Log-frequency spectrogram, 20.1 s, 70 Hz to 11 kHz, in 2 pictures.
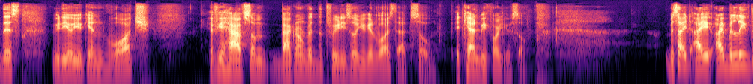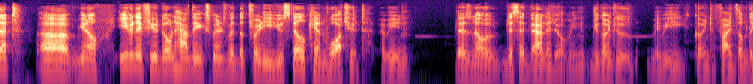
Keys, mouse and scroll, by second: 1.9 alt+middle click, 2.2 alt+right click, 2.4 alt+click, 2.7 alt+middle click, 4.8 alt+middle click, 5.1 alt+right click, 5.3 alt+click, 7.9 double click, 10.0 double click, 11.2 alt+middle click, 11.5 alt+right click, 11.7 alt+click, 12.1 alt+middle click, 12.3 alt+right click, 12.6 alt+click, 12.8 alt+middle click, 13.1 alt+right click, 13.3 alt+click, 13.6 alt+middle click, 13.8 alt+right click, 14.4 space, 15.5 space, 16.3-16.7 scroll down 2, 16.9 alt+middle click, 17.3-18.0 alt+scroll up 7, 17.6 alt+middle click, 18.0 alt+middle click, 18.4 w, 19.9 alt+right click.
